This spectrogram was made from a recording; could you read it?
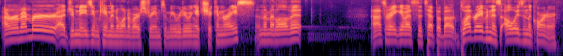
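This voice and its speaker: A congested man streams his gameplay in a loose, rambling way, restarting sentences and laughing a lot. His voice sits a little high for a man and sounds bright and smooth. The recording is dry and close, with faint music underneath. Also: fast, no room sound. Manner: rambling, self-correcting, laughs often. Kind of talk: casual gameplay commentary.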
